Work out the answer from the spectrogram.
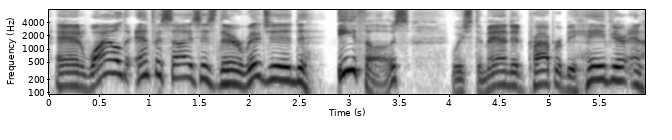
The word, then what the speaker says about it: ethos: can't change it and the word ethos or ethos or ethos I'm going to say ethos here I like that pronunciation better it's just kind of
